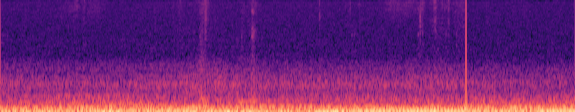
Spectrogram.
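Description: A Honda Civic driving and turning right, giving a continuous muffled engine and road rumble from inside the car, with a soft click partway through and no talking.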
